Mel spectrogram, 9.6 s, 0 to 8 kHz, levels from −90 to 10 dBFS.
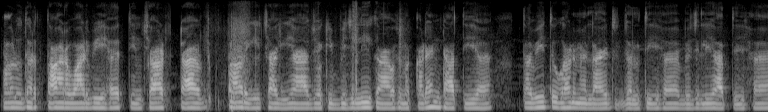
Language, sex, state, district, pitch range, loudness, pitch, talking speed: Hindi, male, Bihar, Araria, 120-130 Hz, -25 LUFS, 120 Hz, 195 wpm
